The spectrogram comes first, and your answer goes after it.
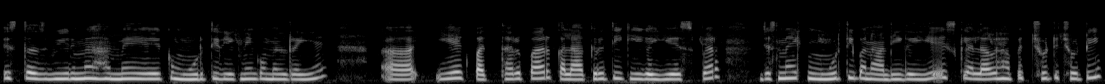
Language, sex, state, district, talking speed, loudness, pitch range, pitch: Hindi, female, Chhattisgarh, Bastar, 185 wpm, -22 LUFS, 240-275 Hz, 255 Hz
